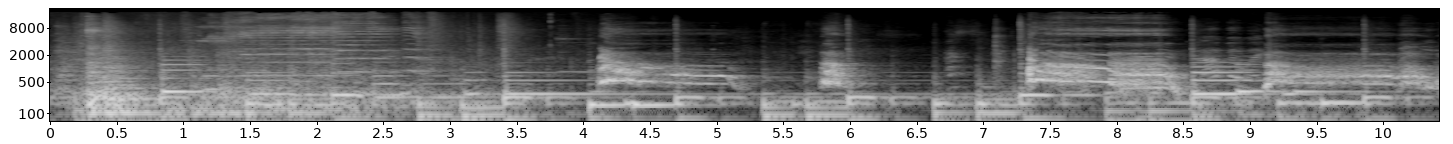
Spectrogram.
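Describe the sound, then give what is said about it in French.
A dog in an apartment barks and yips repeatedly, with excited, high-pitched whining between the louder bursts, continuing steadily throughout. “Elle me dit qu'il y a un chat et un chien qui vont nous accueillir, mais qui sont sympathiques.”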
